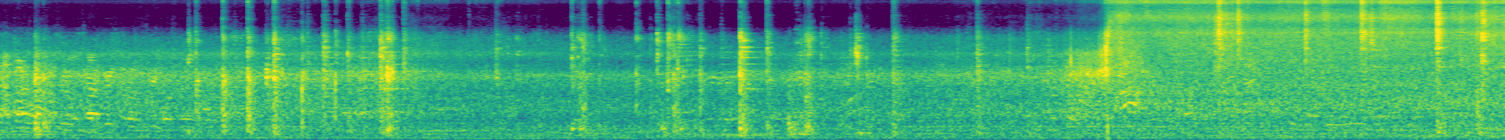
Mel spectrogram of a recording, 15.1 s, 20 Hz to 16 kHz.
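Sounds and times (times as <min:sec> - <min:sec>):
low kitchen rumble: 0:11.1 - 0:15.0
utensils clanking: 0:11.1 - 0:15.0.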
